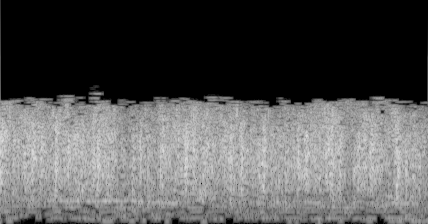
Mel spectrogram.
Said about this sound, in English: Somebody clap your hands to the Lord again.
